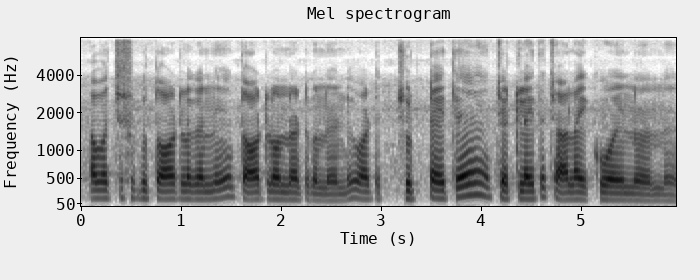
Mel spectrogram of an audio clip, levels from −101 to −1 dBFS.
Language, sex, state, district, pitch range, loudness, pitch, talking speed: Telugu, male, Andhra Pradesh, Sri Satya Sai, 120-145 Hz, -15 LUFS, 130 Hz, 150 wpm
